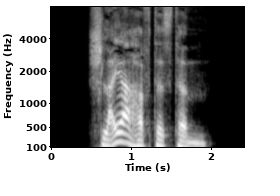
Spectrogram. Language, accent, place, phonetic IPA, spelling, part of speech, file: German, Germany, Berlin, [ˈʃlaɪ̯ɐhaftəstəm], schleierhaftestem, adjective, De-schleierhaftestem.ogg
- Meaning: strong dative masculine/neuter singular superlative degree of schleierhaft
